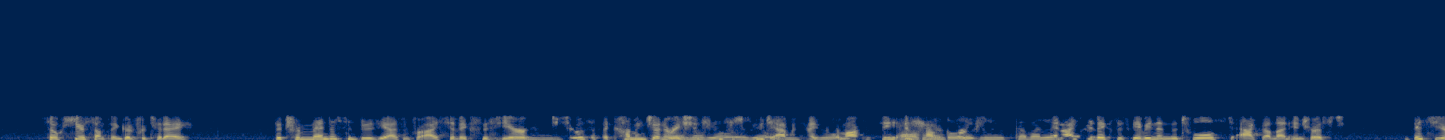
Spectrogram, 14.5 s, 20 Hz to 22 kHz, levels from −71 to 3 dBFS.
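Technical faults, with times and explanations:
Throughout: AMR narrowband mobile codec. The sound is confined to roughly 200 Hz to 3.7 kHz, with nothing above 3.8 kHz, and the speech has a plainly audible buzzy, synthetic edge. That texture fits a low AMR-NB mode around 7.95 kbps. With so few bits, the vocal-tract model and sparse pulse excitation rebuild the voice only coarsely. A plain band-limited line would sound dull but natural. Here the timbre itself is artificial.
5.52–6.02 s, 6.91–7.64 s, 7.89–8.39 s, 8.55–8.86 s, 9.38–9.60 s, 9.86–9.95 s and 10.50–10.92 s: speech suppressed in double talk. The speech level sags in each stretch, by about 10 dB at the mildest and about 25 dB at the deepest, for roughly a tenth to half a second each time. This is likely an echo canceller that could not separate the talker from the far side's echo and ducked everything. Packet loss would leave gaps or glitches. 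Here the voice is turned down rather than broken.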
